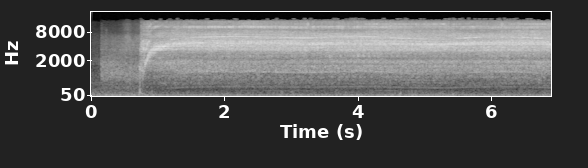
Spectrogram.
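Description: Angle grinder spinning up with a quick rising whine about a second in, then running steadily with a hissing whine as it grinds metal.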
